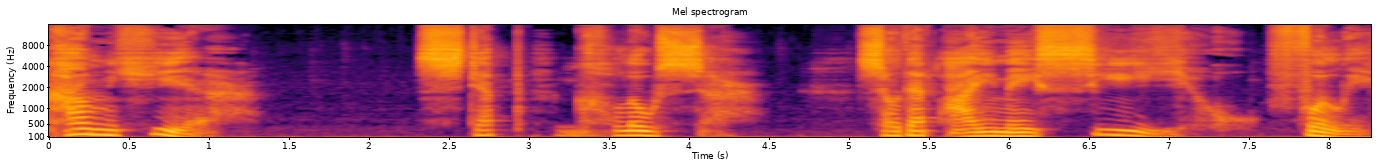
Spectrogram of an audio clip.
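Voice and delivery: put-on chittering spider creature voice. Voicing a spider creature speaking to a warrior: chittering spider creature voice. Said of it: "it does seem to be chittering and coming from this spider creature".

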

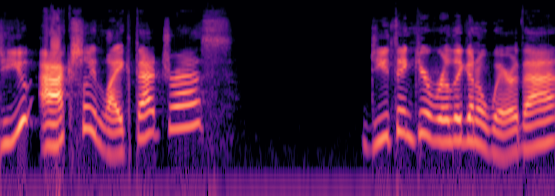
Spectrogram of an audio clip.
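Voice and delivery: falsely curious, needling, passive-aggressive inquisitive tone. Retelling a gift-opening party, the speaker mimics a woman's passive-aggressive question. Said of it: "she said it with such this inquisitive tone but it was like this passive aggressive tone".

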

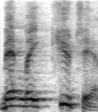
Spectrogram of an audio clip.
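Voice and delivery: very stern tone. Speaker retells the colonel's two-word answer to his question, retelling a stern reply. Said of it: "in a very stern voice".

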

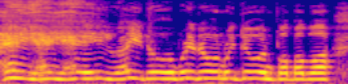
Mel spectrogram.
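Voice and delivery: very high, happy, hollered, loud voice. Retelling a friend greeting across a parking lot: imitating someone hollering. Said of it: "Starts hollering".

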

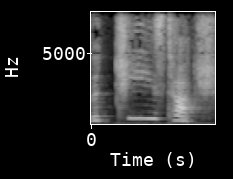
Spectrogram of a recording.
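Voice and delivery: slow, high, drawn-out viral trend voice.

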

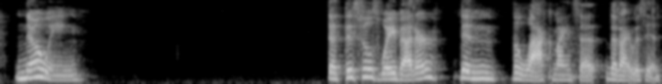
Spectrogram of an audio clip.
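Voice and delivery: voice holding back tears, not breaking down. Speaker reflecting on recent weeks of personal development, holding back tears. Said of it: "and I'm trying not to cry".

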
